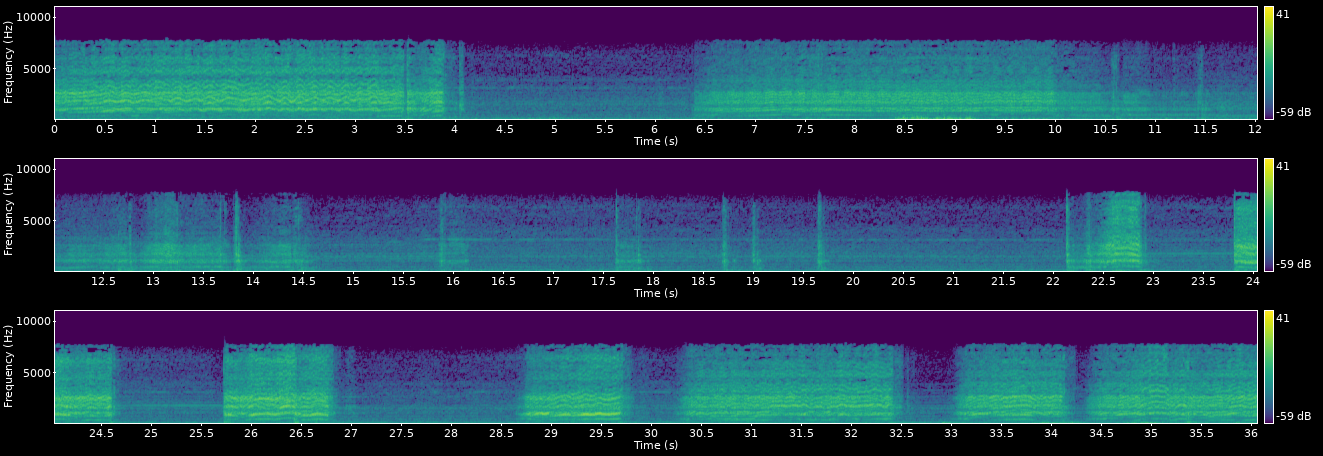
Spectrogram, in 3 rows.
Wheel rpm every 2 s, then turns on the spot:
100, 100, 10, 50, 70, 20, 30, 10, 0, 0, 0, 40, 50, 40, 40, 70, 50, 80.
none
